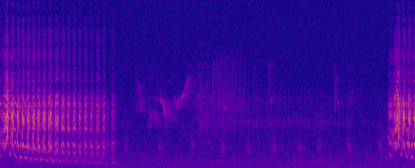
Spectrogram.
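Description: A tree squirrel gives a fast, harsh chattering call, rattling off several rasping notes each second.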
